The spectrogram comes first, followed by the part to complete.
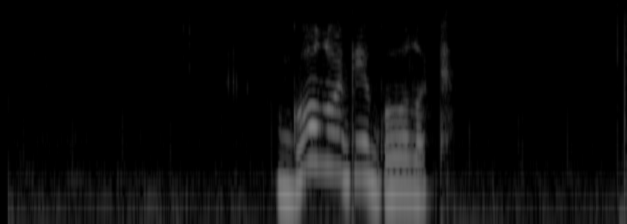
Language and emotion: Russian, sad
